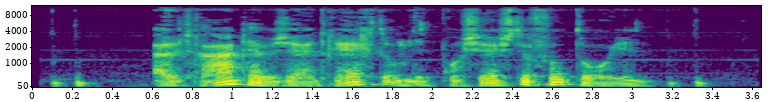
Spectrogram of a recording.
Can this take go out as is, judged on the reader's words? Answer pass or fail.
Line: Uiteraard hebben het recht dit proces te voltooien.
fail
